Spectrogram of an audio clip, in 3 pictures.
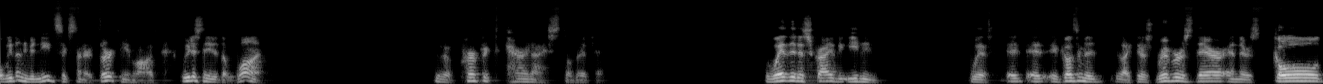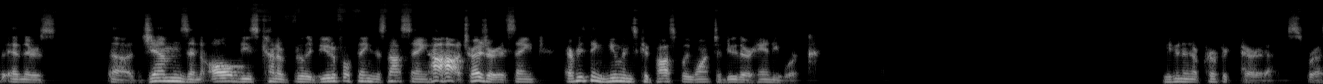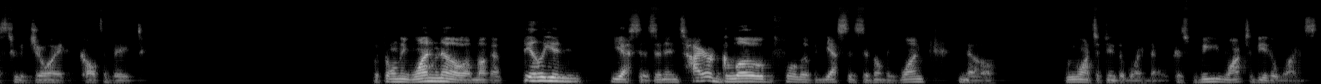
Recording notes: Due to technical difficulties, the audio is not the highest quality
